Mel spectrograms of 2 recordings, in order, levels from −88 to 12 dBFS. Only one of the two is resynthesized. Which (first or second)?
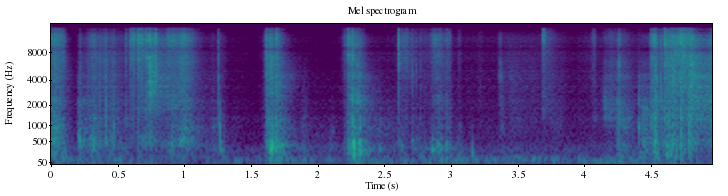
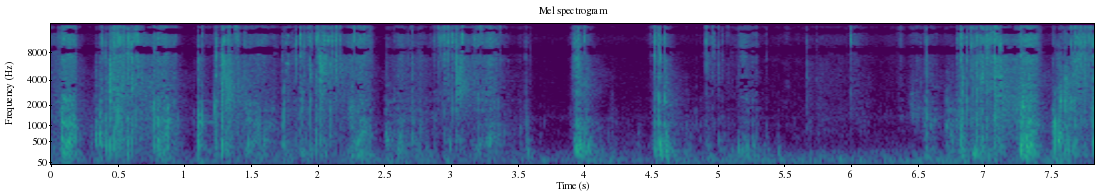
first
